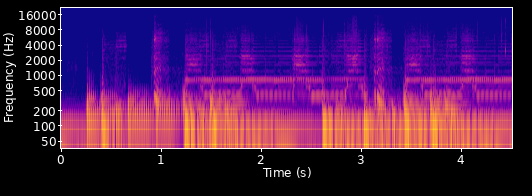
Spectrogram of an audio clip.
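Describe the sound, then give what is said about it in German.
A hip-hop beat kicks off with turntable scratching, chopped stuttering samples and punchy bass hits, loud and upfront with no vocals yet, sounding like an old-school rap intro. “Dann geben wir uns jetzt den Oldschool-Rap.”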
